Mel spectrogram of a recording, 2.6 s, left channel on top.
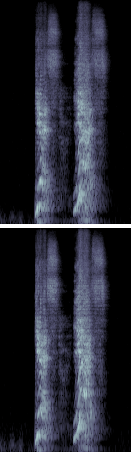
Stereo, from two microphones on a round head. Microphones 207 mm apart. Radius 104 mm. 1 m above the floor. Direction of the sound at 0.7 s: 30° right (ahead or behind).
